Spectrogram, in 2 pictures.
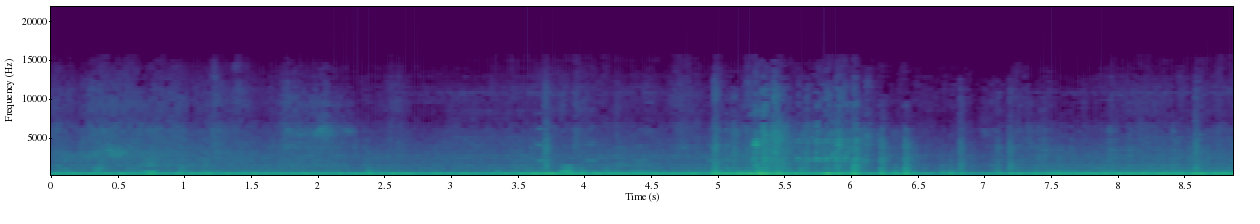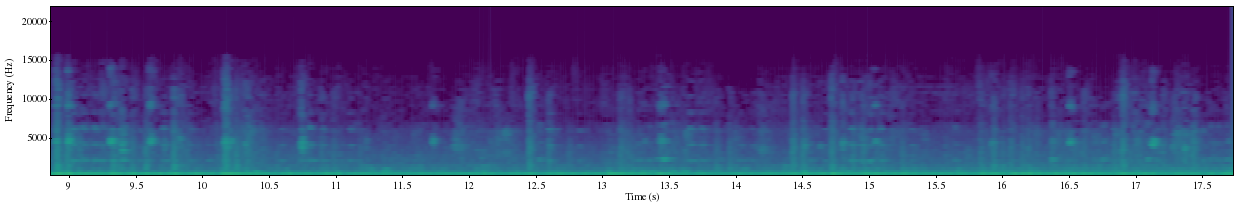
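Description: A bus engine rumbles steadily as it drives along a road.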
